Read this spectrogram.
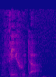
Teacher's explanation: So before a yud with a vocal shava, before y, you get V. It changes to V.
